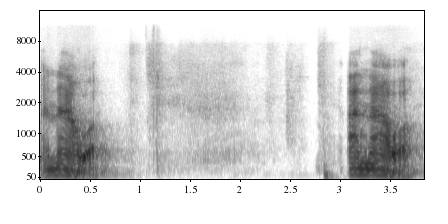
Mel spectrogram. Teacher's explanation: We use it with the vowel sounds. So in the case of hour, the H is silent. You don't hear it.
